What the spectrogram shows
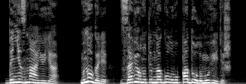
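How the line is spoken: Angry cry, then sobbing. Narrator (Russian): вскрикнула та зло и вновь разрыдалась

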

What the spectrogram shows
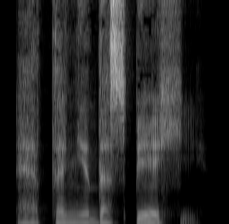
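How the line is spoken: Venomous drawl. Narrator (Russian): ядовито протянул Захар Сергеевич Третьяков

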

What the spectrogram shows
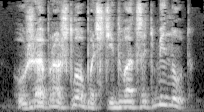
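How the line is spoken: Muttered. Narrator (Russian): пробормотал он

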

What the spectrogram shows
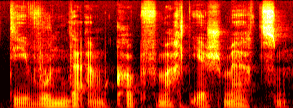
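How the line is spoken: Said quietly. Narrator (German): Herr von Galais sagte leise

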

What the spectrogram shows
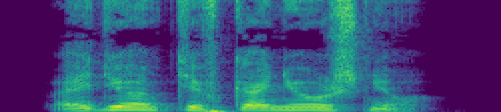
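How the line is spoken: Cheerful gruff mutter. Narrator (Russian): весело буркнул хозяин дома

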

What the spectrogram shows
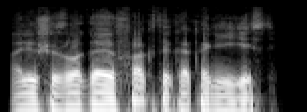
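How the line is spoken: Brisk snapping retort. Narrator (Russian): бойко огрызнулся Емельян

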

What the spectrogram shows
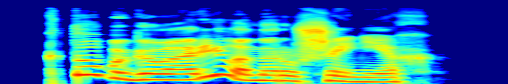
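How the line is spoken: Scoffing snort. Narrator (Russian): Хмыкнула я

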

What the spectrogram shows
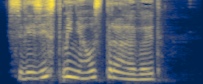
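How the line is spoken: Cheerful young woman. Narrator (Russian): бодро заявила девушка

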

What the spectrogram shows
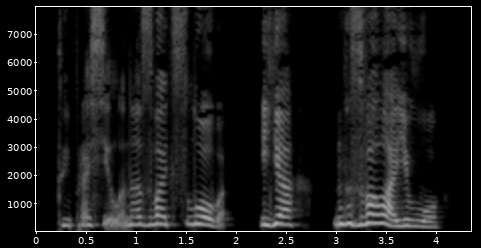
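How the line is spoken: Trembling, anxious voice. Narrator (Russian): Дрожащим голоском отозвалась я, гадая, не делаю ли я сейчас самую большую ошибку в жизни

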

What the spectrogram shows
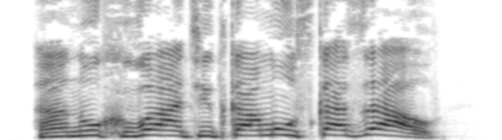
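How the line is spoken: Father shouting. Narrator (Russian): Снова крикнул папаша Сандавал

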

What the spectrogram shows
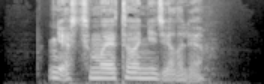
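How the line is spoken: Flat, toneless objection. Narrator (Russian): бесцветным тоном возразил Нев

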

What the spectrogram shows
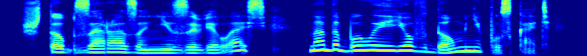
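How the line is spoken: Scoffing snort. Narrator (Russian): снова хмыкнула Васька

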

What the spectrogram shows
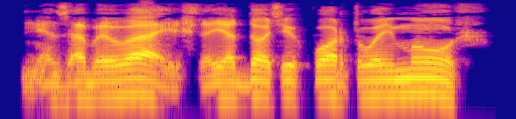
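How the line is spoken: Hoarse rasp. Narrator (Russian): прохрипел

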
